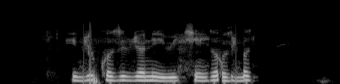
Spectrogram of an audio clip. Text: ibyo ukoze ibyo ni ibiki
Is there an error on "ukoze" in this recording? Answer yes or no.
no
